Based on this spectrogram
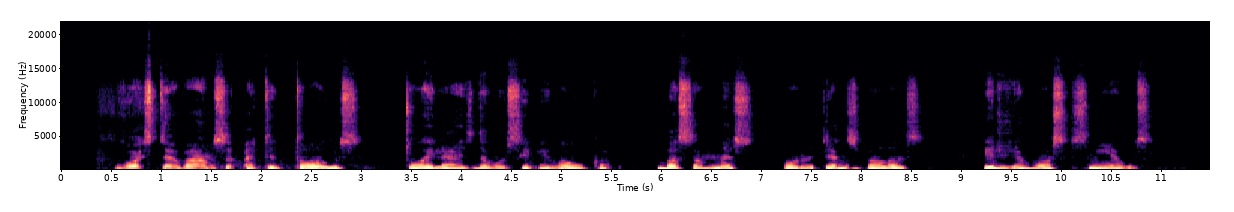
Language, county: Lithuanian, Vilnius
